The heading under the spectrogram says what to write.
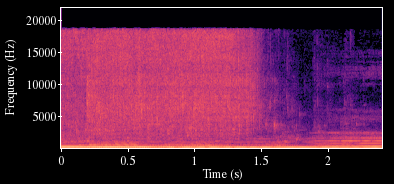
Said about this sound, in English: Yazid heard the sound of running water before he saw Azmi signaling to him wildly.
